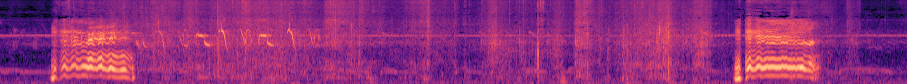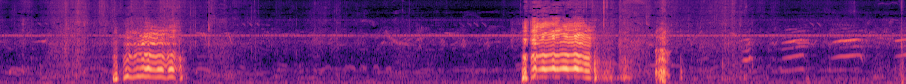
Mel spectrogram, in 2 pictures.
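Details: Goat bleating in four loud, wavering calls spaced a few seconds apart, each about half a second to a second long, over a quiet background with a steady high tone.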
